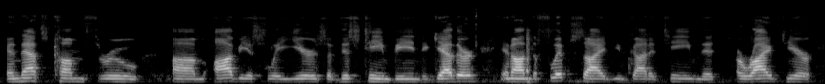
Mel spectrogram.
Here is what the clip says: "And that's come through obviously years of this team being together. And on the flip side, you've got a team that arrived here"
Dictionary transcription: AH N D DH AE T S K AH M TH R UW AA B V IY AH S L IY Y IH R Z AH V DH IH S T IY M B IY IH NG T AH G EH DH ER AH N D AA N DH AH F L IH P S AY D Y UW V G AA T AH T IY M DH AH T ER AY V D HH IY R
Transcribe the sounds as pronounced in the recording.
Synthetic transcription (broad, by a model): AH N DH AE T S K AH M TH R UW AA B V IY AH S L IY Y IH R Z AH V DH IH S T IY M B IY IH NG T AH G EH DH ER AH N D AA N DH AH F L IH P S AY D Y UW V G AA T AH T IY M DH AH T ER AY V D HH IY R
